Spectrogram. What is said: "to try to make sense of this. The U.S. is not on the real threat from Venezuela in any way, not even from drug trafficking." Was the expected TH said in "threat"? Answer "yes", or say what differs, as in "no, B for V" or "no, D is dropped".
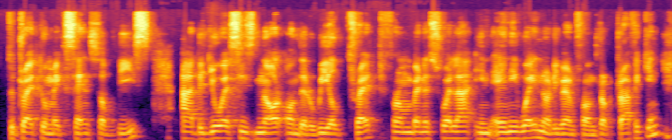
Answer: no, T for TH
